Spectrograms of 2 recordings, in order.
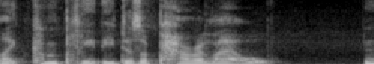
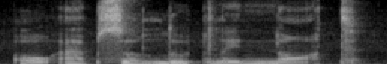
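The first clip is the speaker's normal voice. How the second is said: low, grumbled mutter under the breath; 4 semitones lower, 4 dB quieter than usual. Voicing Strahd as he sees through a giant eagle: muttering under his breath. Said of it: "under his breath, mutter".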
